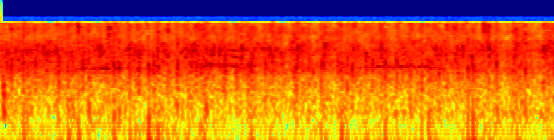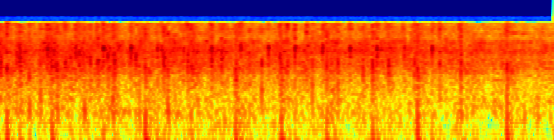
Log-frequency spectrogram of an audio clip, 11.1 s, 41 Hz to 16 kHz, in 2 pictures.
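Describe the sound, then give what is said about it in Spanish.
Sustained applause from an audience for a high school (liceo) on its 80th anniversary, at a gathering broadcast to listeners; a dense, steady crackle of many hands clapping at once, loud and continuous for about eleven seconds, fading slightly toward the end with no voices. “Bueno, para que la audiencia, para que los que están del otro lado del receptor se enteren de cuánta gente de acá, ¿por qué no aplaudimos al liceo en sus 80 años?”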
